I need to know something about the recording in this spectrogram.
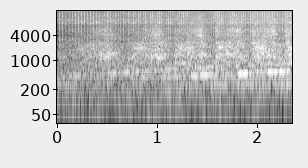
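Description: Rear hub motor of a dual-motor fat-tire ebike spinning its raised rear wheel up on pedal assist five: a whine that climbs slowly in pitch. Faint regular ticks run with it, a rub that the rider traces to the fender.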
